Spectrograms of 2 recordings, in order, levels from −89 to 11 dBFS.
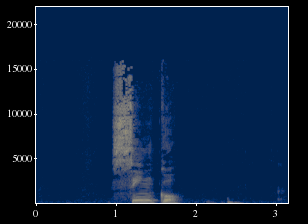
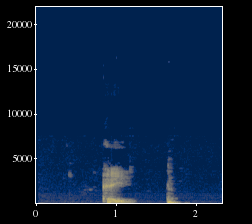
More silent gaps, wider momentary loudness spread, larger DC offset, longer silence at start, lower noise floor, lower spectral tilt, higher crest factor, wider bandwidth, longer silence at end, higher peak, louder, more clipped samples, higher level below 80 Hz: neither; first, 16 LU vs 13 LU; neither; about the same, 0.95 s vs 0.85 s; first, -76 dBFS vs -59 dBFS; second, -2 dB/octave vs -7 dB/octave; about the same, 24 dB vs 20 dB; first, 16.5 kHz vs 7.2 kHz; first, 0.7 s vs 0.55 s; second, -12 dBFS vs -2 dBFS; second, -28 LUFS vs -19 LUFS; neither; second, -68 dBFS vs -34 dBFS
